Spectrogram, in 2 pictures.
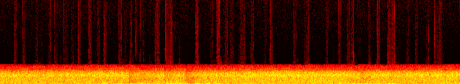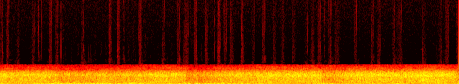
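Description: Quarry blast, slowed down: a loud, continuous deep rumble of the detonation and the rock and debris thrown from the blast face.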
